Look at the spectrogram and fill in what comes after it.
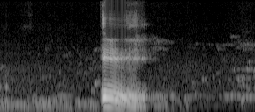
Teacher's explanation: ऐसा स्वर जो क्या है कि कंठ और तालु से मिलकर हम बोलते हैं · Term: कंठ तालव्य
